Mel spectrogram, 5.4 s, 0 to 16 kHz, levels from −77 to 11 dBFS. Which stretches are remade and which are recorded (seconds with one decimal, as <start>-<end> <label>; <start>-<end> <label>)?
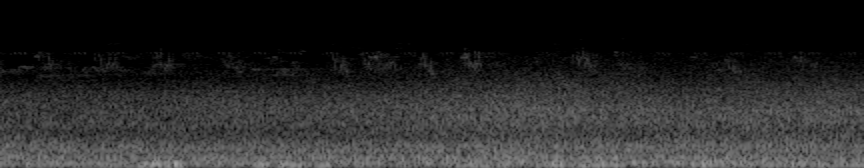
0.0-4.5 recorded; 4.5-5.4 remade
